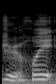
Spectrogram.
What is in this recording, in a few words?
"zhi3hui1", Chinese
